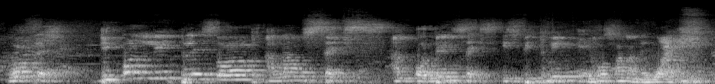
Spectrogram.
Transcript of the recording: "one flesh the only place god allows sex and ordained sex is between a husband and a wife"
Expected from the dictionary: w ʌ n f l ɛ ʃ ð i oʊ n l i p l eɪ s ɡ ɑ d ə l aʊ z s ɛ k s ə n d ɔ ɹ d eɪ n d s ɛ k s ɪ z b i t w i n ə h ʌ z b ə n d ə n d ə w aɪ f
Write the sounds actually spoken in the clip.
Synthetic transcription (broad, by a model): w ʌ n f ɛ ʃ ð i oʊ n l i p l eɪ s ɡ ɑ d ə l aʊ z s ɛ k s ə n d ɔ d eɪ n s ɛ k s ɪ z b i t w i n ə h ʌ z b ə n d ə n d ə w aɪ f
